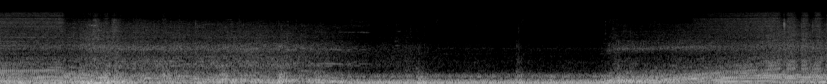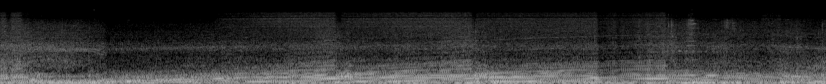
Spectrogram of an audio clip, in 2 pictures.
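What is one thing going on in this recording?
A powerful car engine roars and slows down, then revs up again, rising in pitch through several gear changes.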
